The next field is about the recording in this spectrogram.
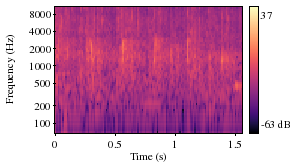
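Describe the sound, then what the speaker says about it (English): A church congregation claps for graduates in a brief, quiet burst of scattered applause, with a voice underneath. "Yeah, give them a round of applause."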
